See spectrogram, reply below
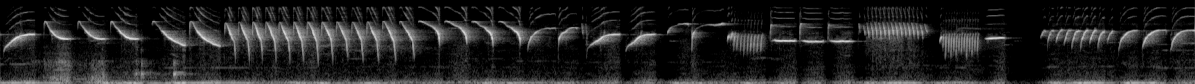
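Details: Canary's stimulating song opens with repeated rising whistled sweeps, breaks into a rapid rattling trill, then shifts to flat piping whistles, a buzzy burst and a short silence before quick rising chirps resume.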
